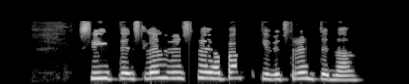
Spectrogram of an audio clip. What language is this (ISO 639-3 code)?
isl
